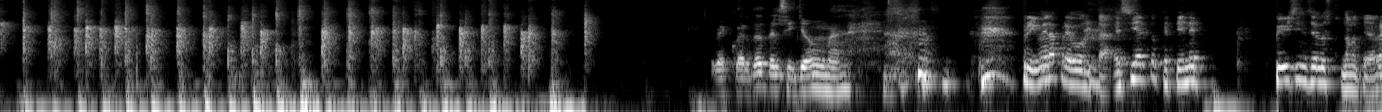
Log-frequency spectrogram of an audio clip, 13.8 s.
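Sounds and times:
applause: 0.0 - 6.0
speech: 7.4 - 12.2, 12.8 - 13.8
laughter: 8.5 - 11.2, 13.7 - 13.8.

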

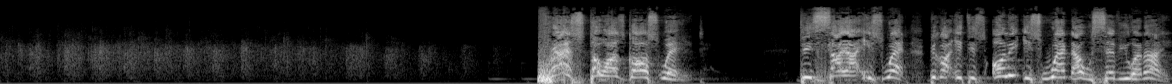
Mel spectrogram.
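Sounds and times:
audience clapping: 0.0 - 5.2
speech: 5.6 - 7.0, 8.0 - 11.7.

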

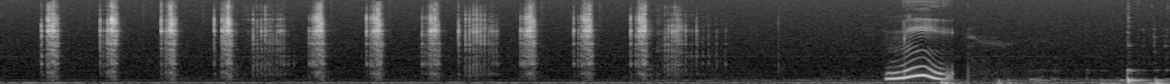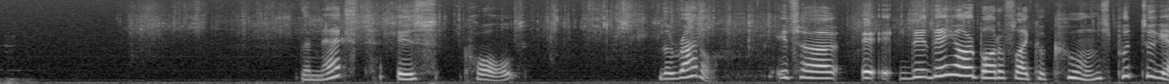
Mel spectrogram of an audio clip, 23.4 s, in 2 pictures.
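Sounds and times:
deer dance wooden rasp being scraped: 0.4 - 7.3, 12.9 - 21.3
speech: 14.8 - 17.0, 18.3 - 23.3.

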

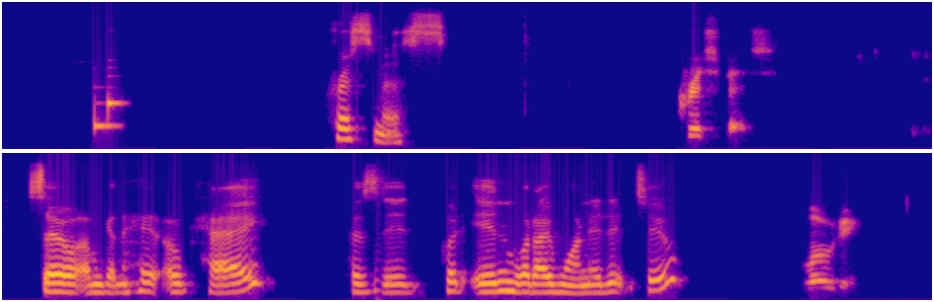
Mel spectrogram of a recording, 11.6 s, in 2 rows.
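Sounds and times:
device beep in text box: 0.6 - 0.8
speech: 2.1 - 2.8, 4.3 - 4.9, 6.0 - 10.1, 10.8 - 11.2.

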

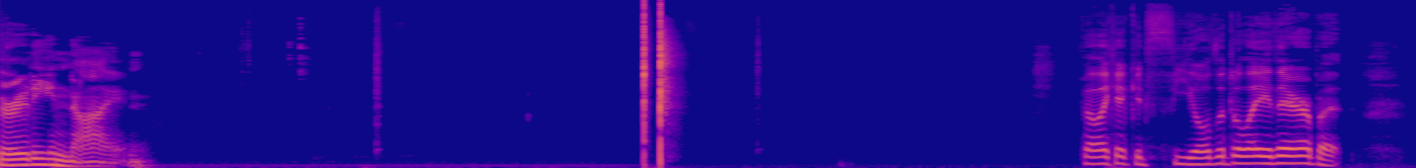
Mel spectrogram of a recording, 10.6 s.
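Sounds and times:
speech: 0.0 - 1.2, 8.1 - 10.2
hand clap for recording sync: 4.8 - 5.1.

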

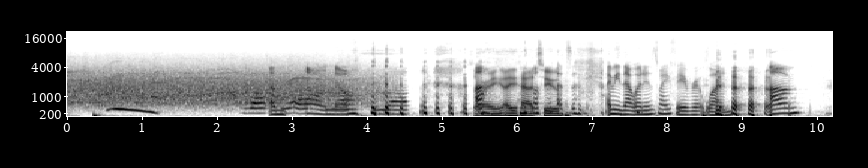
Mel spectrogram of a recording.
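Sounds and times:
canned applause sound effect: 0.0 - 4.6
laughter: 2.4 - 6.9, 8.5 - 9.7
speech: 2.4 - 10.1.

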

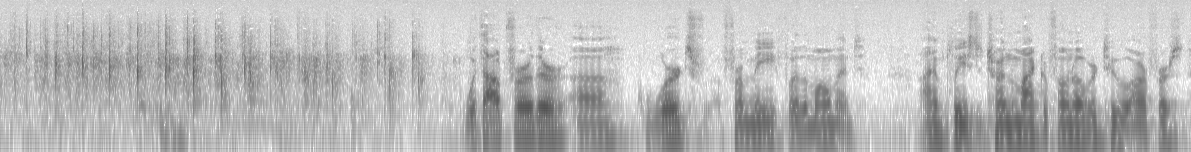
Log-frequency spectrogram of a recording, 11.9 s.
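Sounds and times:
audience applause: 0.0 - 4.6
speech: 4.7 - 11.9.

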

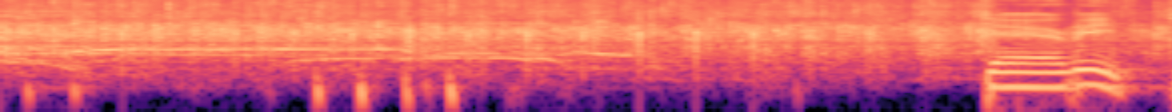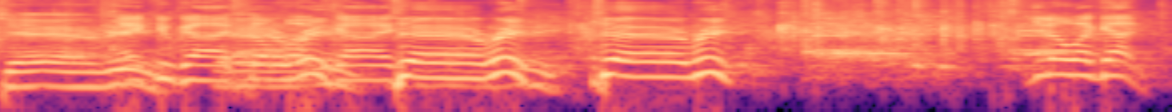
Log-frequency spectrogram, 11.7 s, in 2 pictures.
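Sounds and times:
faint vocal whoops: 0.0 - 3.2
audience applause: 0.0 - 11.7
speech: 4.9 - 9.7, 11.0 - 11.7.

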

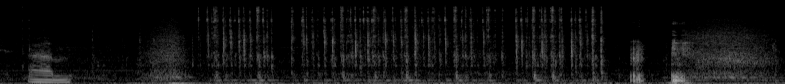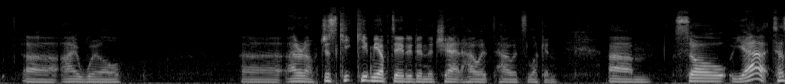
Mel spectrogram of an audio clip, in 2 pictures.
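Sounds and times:
speech: 0.3 - 0.8, 8.1 - 9.2, 10.3 - 15.6
quiet typing on a computer keyboard: 1.9 - 6.1.

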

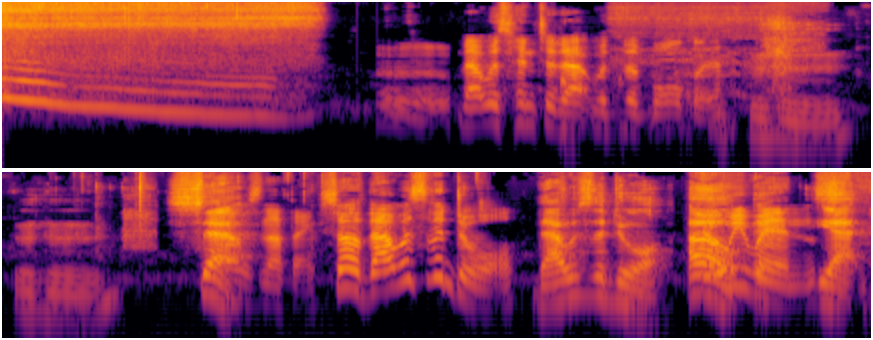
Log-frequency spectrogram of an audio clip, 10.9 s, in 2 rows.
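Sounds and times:
air hiss of something deflating: 0.0 - 2.0
speech: 2.9 - 10.8.

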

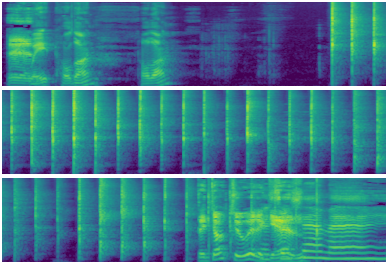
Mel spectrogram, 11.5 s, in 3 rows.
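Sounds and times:
speech: 0.0 - 1.8, 9.6 - 11.5
hand clapping: 3.3 - 11.0.

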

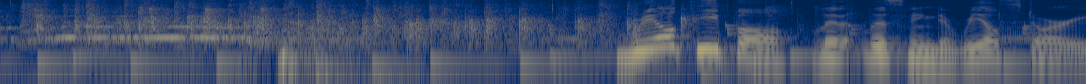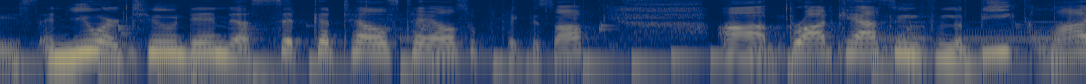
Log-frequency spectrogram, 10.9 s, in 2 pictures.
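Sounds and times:
audience clapping: 0.0 - 4.1
speech: 3.1 - 10.8.

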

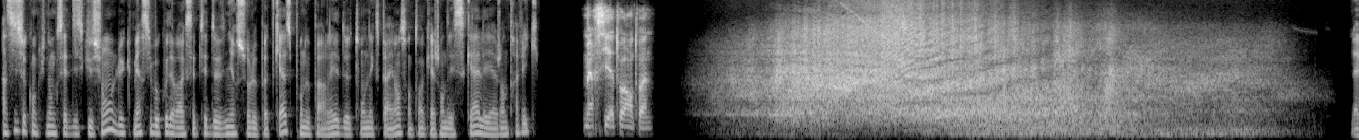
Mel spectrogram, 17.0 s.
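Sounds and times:
speech: 0.0 - 8.2
airplanes landing and taking off: 8.6 - 16.7.

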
